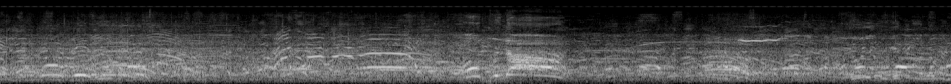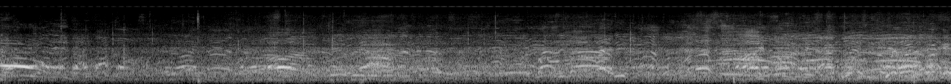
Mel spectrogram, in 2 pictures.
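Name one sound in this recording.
Many voices shout and call out across an open field outdoors.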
